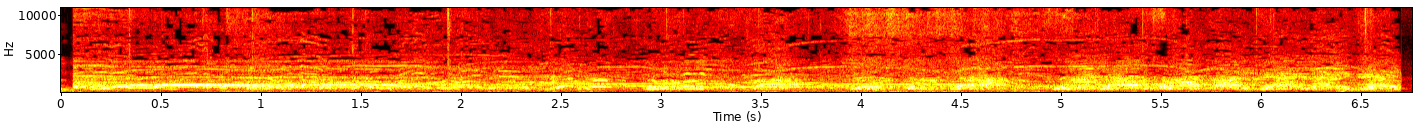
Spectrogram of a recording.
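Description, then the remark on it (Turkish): A crowd of students shouts in protest over an elevator breakdown at the Sultan Alparslan girls' dormitory in Muş, many voices overlapping in a loud, continuous roar of yells and chants with no pause throughout. “Öğrenciler durumu protesto etti.”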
